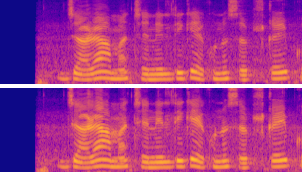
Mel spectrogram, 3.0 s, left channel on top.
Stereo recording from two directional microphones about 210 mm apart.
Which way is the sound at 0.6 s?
20° right (ahead or behind).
